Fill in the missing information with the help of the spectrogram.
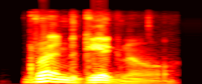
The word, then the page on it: Grand Guignol: British English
